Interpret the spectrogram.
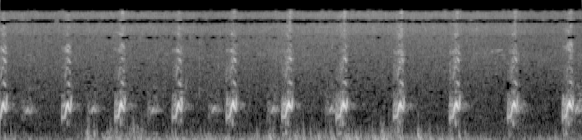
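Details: A White-breasted waterhen, a young captive-bred decoy, in a tense calling match with a wild bird: a long even series of rasping notes about twice a second, with weaker alternate notes and steady low rumble.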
